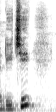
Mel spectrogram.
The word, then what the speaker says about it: Dietschy: tagline, her tagline of her channel is My name is Sara Dietschy. It rhymes with Peachy.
